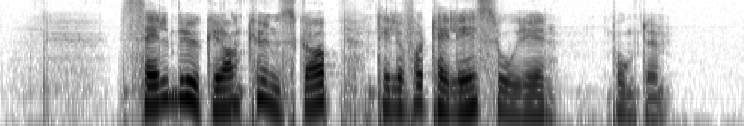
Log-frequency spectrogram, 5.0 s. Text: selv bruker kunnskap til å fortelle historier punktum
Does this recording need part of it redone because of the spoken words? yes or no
yes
